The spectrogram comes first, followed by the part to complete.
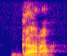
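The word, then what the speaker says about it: gonna: word spoken daily speaking you can say Gana instead of going to you have to say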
